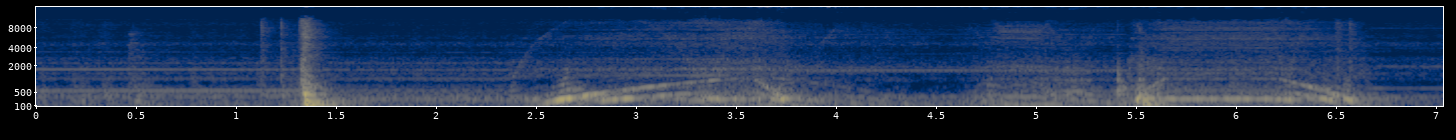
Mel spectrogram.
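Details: Formlabs Form2 resin 3D printer: motor whirs up and down in pitch, sharp click before first run; strange abnormal motor noise.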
